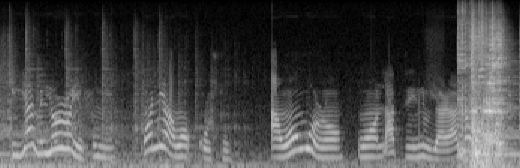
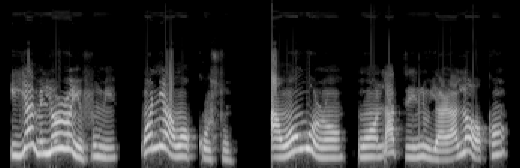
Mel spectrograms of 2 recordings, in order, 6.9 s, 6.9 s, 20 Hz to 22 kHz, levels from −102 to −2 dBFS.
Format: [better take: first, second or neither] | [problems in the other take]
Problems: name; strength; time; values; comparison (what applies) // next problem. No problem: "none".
second | background sound (Dishes, pots, and pans); 2 dB above the speech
